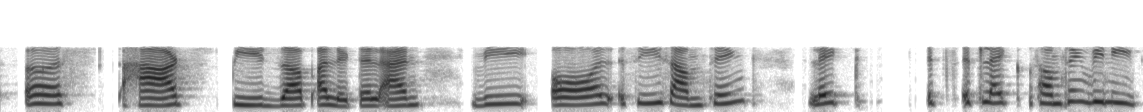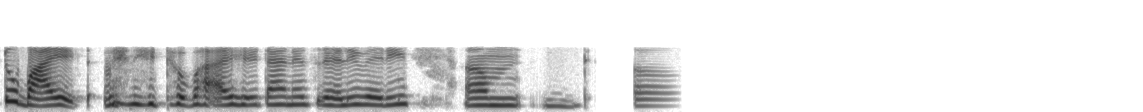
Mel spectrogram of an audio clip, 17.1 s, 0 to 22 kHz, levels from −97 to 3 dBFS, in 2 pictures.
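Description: Nothing stood out as a fault on listening to this speech.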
